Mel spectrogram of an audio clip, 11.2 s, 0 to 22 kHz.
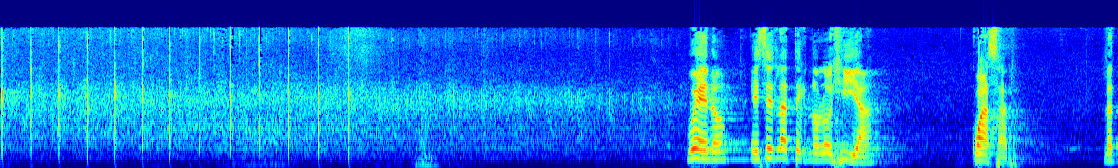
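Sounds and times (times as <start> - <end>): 
audience applause at a sales seminar: 0.0 - 6.9
low hiss: 0.0 - 11.1
speech: 6.9 - 8.8, 9.7 - 10.2.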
